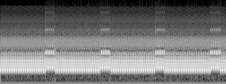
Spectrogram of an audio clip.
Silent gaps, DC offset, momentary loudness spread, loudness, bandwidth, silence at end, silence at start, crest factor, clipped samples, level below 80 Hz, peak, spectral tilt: none; under 0.1%; 0 LU; -3 LUFS; 16.5 kHz; 0 s; 0 s; 2 dB; 10%; -34 dBFS; 0 dBFS; -1 dB/octave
